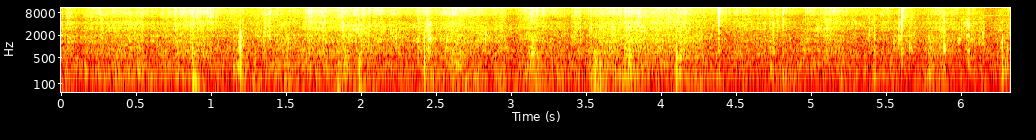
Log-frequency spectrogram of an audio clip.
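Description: Faint rustling and small scattered clicks of hands gathering and arranging dry twigs and kindling on forest ground, with two sharp clicks about a second apart in the second half.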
